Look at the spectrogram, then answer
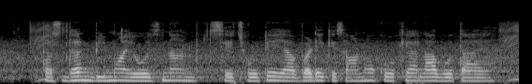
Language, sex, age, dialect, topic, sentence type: Hindi, male, 18-24, Kanauji Braj Bhasha, agriculture, question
